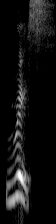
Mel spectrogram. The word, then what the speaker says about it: race: Whenever a C follows letter E, it is usually soft. Okay. When I say soft C, it gives you the sound S. So this word is pronounced as race. Okay. Don't say rake.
